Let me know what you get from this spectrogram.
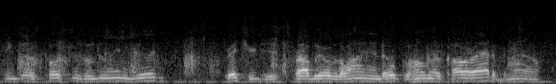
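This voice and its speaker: A man's voice: mid-range voice, fairly even intonation, quick pace, close to an everyday voice. Man playing a mild, folksy frontier deputy, noisy recording. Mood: mild, forgiving. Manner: hesitant, folksy, respectful. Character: deferential, mild, loyal frontier marshal's helper. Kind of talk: 1950s radio western acting. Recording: noisy 1950s radio recording.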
